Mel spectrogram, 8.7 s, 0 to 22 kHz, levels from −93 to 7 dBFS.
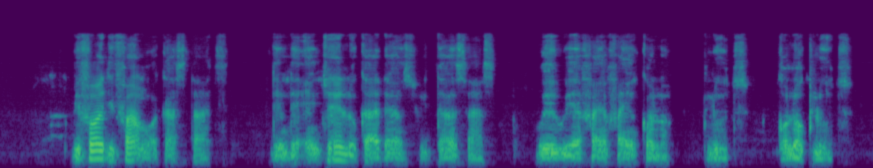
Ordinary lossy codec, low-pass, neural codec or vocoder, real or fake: none; none; vocoder, 22.05 kHz, 80 mel bands, HiFi-GAN; fake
